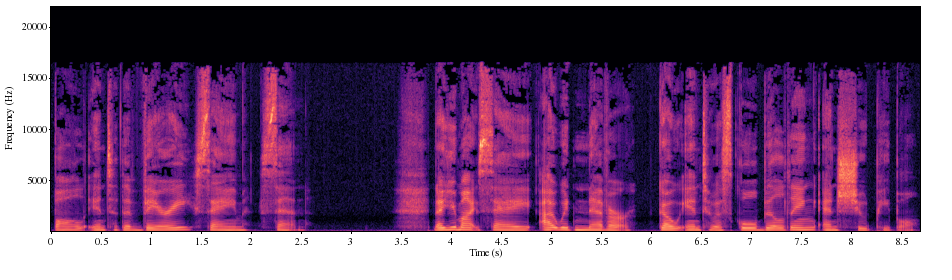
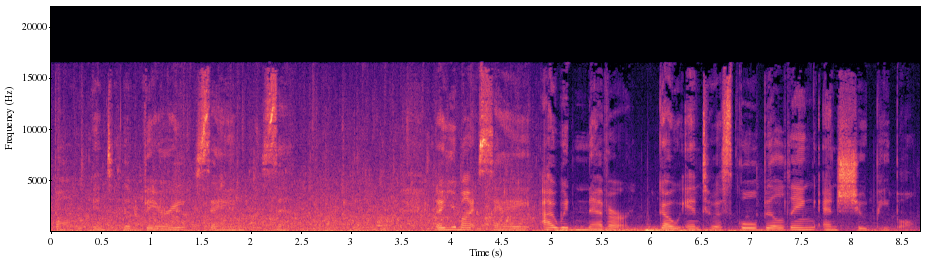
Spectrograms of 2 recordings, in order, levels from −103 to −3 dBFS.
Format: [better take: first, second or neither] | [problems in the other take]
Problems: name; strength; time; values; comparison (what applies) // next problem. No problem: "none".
first | rain or running water; loud; throughout; 5 dB below the speech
